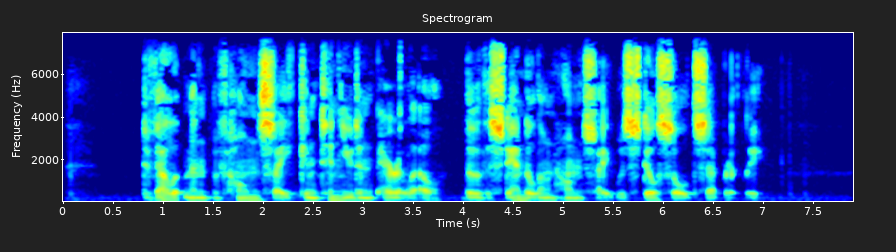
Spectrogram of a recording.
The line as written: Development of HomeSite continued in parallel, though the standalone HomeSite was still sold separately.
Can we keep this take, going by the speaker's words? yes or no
yes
